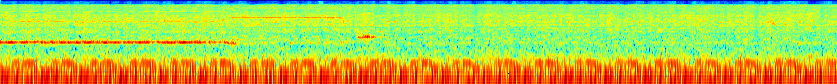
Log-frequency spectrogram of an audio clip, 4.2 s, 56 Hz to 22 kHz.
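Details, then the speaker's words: 2006 Ford F-150 with an electronic returnless PWM fuel pump, idling during a pump stress test; steady high whine for about a second, then abrupt cutout; above 50 the pump circuit shuts off, suspected failing pump or pump control module. "Listen to the pump. Hear that? I don't know that that's necessarily a problem."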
